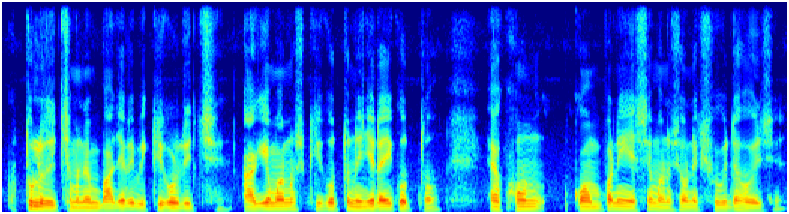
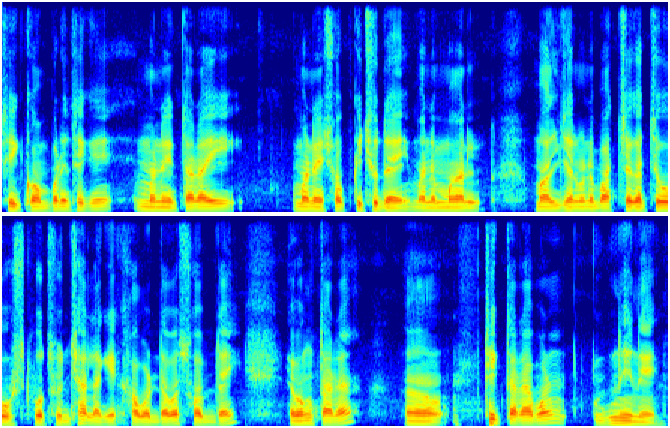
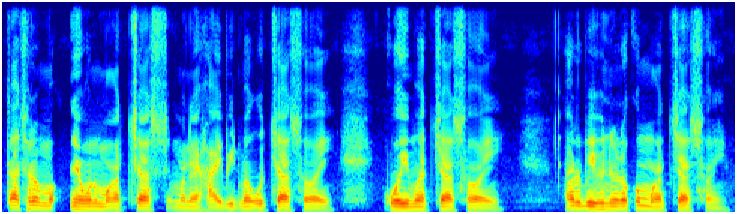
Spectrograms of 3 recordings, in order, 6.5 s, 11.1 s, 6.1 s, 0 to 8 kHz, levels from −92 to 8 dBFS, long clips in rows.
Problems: constant background noise, background conversations at intervals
